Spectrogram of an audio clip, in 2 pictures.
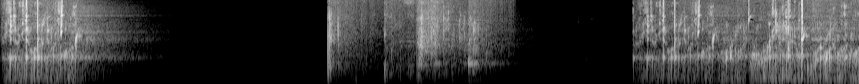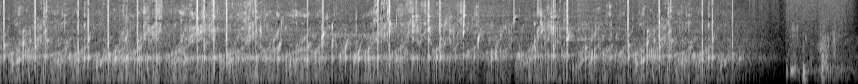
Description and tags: Gargling water
Recording of me gargling some water and then swallowing them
